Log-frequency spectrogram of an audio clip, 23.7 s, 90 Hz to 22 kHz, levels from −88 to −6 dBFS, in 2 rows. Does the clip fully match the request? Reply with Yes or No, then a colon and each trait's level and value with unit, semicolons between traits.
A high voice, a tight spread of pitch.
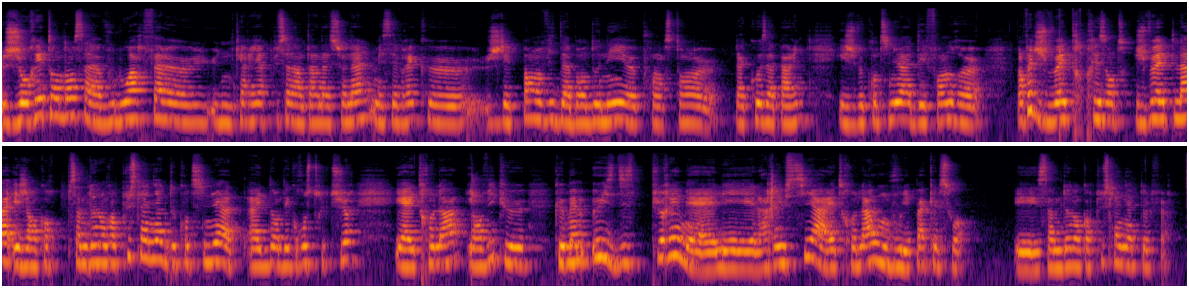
Yes: high, 205 Hz; narrow, 2.3 semitones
